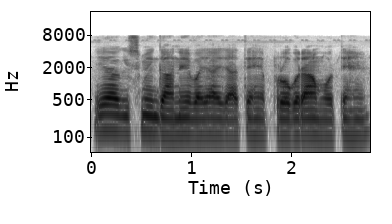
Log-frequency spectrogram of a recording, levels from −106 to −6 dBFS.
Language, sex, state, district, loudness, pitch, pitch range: Hindi, male, Chhattisgarh, Kabirdham, -17 LUFS, 110 Hz, 110-115 Hz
